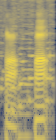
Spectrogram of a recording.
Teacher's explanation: actually accented tama on the last syllable, ta-ma, low, high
